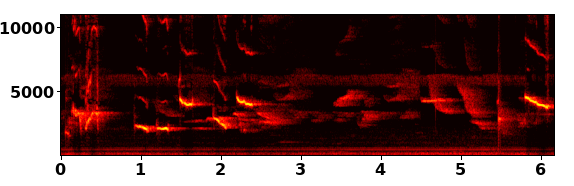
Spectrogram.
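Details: Oriental magpie-robin singing tight, lively phrases for training other birds: a string of clear whistled notes with downward slurs, then softer warbling and a final loud whistle, over a steady low hum.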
